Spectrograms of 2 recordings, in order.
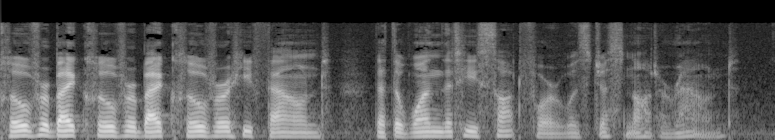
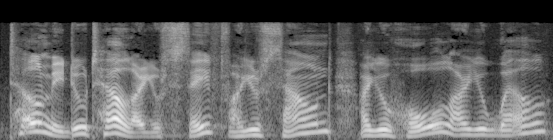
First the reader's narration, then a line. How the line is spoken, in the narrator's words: cried the elephant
